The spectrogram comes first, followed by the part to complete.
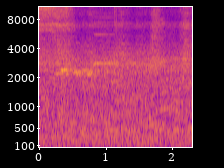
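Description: Steady background din of a busy public space, a noisy wash with faint, indistinct voices in it.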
